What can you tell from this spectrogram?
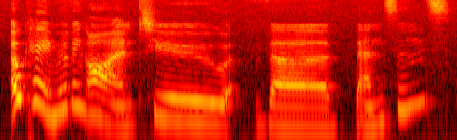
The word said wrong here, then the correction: Bengsons: Yeah, with the G in there. – I wasn't sure if the G was silent.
